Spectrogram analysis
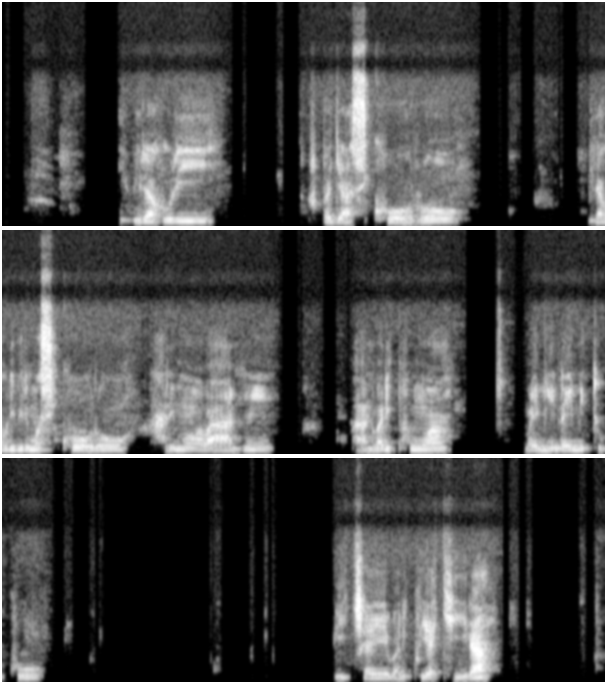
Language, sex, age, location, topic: Kinyarwanda, male, 50+, Musanze, finance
